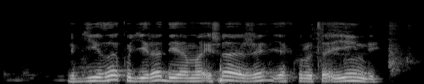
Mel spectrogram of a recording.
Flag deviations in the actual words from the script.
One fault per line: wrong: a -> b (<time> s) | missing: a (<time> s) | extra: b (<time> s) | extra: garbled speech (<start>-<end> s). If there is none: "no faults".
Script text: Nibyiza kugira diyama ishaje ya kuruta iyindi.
no faults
